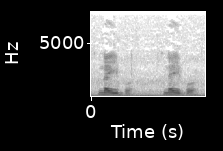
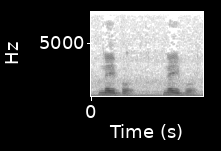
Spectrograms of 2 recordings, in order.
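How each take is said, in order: The two takes are said the same way.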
